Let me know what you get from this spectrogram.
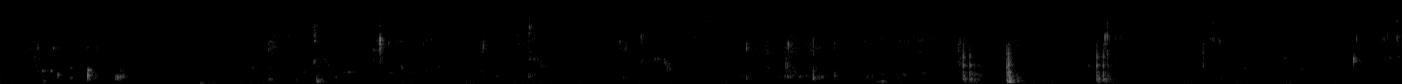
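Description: A person eating close to the microphone: quiet chewing with irregular wet mouth clicks and smacks.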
